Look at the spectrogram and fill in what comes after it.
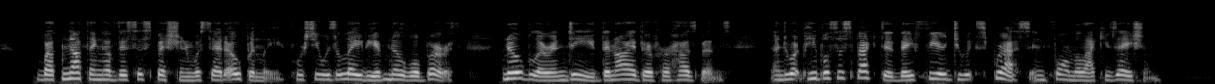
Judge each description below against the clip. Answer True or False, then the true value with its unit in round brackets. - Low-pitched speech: False (220 Hz)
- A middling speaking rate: True (170 wpm)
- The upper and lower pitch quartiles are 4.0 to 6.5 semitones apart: False (3.6 semitones)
